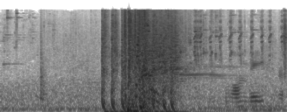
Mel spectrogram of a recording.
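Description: A rifle fires a loud, short burst of shots.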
